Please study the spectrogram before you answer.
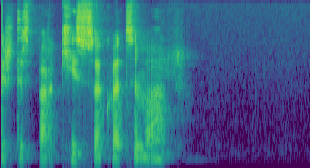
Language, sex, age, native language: Icelandic, male, 30-39, Icelandic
